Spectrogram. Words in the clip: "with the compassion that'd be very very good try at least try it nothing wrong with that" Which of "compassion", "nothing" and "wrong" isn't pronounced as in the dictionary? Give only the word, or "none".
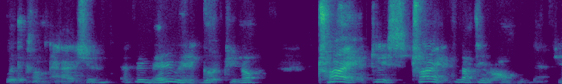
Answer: none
